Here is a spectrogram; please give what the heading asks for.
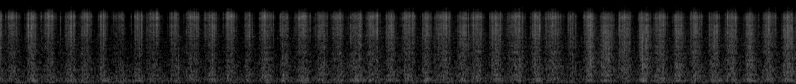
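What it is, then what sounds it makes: Glitter-covered sheet being scratched. A hand with black nails scratches hard and fast across a flat, silver, glitter-covered sheet. About 35 quick, rhythmic strokes make a bright, hissy rasp with very little low end, each stroke cutting off sharply.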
